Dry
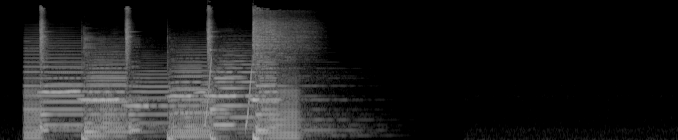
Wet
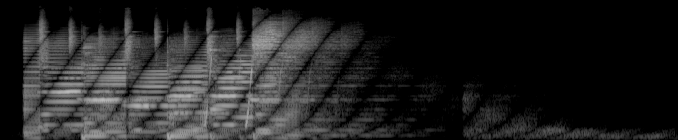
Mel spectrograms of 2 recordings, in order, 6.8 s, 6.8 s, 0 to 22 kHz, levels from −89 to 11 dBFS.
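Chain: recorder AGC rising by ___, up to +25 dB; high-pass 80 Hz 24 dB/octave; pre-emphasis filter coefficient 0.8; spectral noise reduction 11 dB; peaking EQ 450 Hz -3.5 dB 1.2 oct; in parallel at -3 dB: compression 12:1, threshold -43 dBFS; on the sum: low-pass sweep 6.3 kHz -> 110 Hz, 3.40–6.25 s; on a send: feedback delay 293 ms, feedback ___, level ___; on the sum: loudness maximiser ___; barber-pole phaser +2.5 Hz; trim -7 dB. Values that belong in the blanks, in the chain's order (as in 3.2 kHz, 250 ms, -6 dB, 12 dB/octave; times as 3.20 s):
18 dB/s, 29%, -18 dB, +22 dB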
